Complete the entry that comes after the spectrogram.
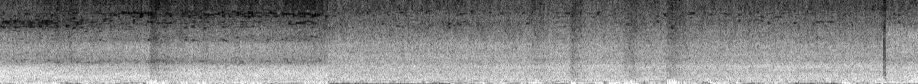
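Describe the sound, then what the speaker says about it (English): The Swat River in Pakistan, in high flood and spilling onto a road, makes a steady, loud, broadband roar of rushing water that lasts throughout. Heavy wind buffeting on the microphone is heard over it. "The Swat River is experiencing a high-level flood."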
